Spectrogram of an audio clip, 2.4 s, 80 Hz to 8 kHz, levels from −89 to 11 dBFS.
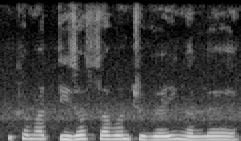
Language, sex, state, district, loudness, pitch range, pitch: Wancho, female, Arunachal Pradesh, Longding, -13 LUFS, 185-215 Hz, 205 Hz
